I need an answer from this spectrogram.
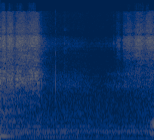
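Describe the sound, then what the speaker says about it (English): Charcoal rubbed into a charcoal-pencil drawing: a faint, steady soft scrubbing and swishing of paper, close up and very quiet, with no voice. "Rub that in nice and good."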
